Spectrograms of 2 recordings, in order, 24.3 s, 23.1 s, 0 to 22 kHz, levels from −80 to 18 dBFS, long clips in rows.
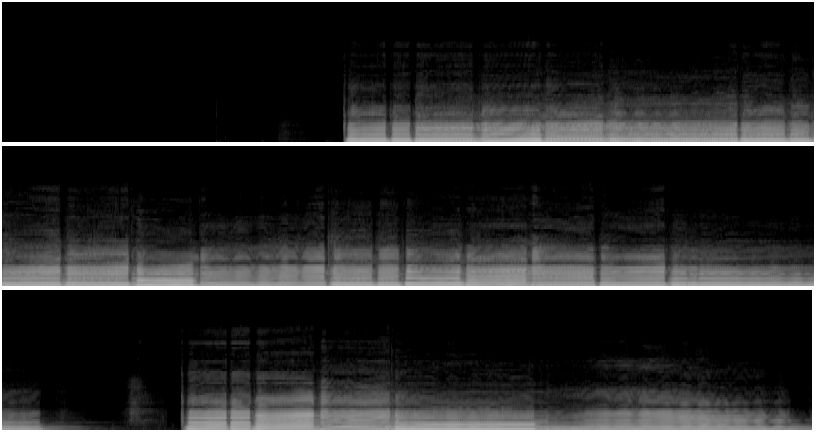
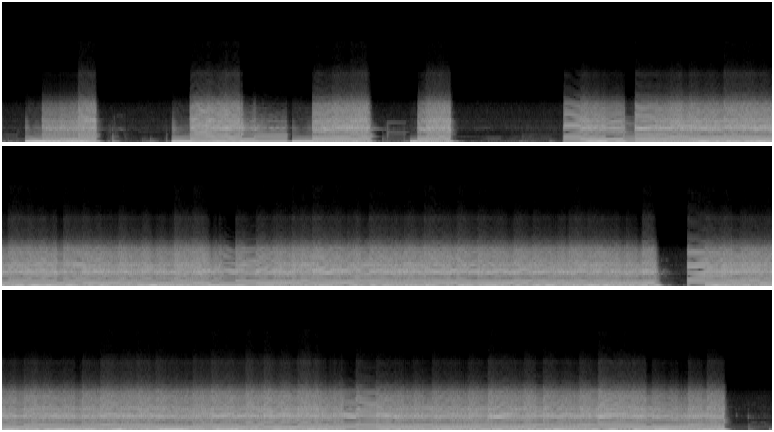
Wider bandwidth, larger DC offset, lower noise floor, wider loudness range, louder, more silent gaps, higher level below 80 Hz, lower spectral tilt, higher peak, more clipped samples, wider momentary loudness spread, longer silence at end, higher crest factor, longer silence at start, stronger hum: first, 10.5 kHz vs 8.8 kHz; neither; first, -82 dBFS vs -49 dBFS; about the same, 5 LU vs 4 LU; second, -18 LUFS vs -14 LUFS; neither; second, -68 dBFS vs -40 dBFS; about the same, -5.5 dB/octave vs -4.5 dB/octave; about the same, -4 dBFS vs -2 dBFS; neither; first, 8 LU vs 4 LU; about the same, 0 s vs 0 s; about the same, 16 dB vs 14 dB; first, 3.4 s vs 0.05 s; neither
